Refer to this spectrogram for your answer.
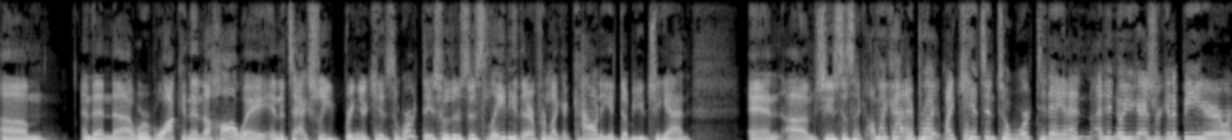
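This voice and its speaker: Talking at a very fast pace, a man with a high pitch makes very wide pitch swings. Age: 50s. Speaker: comedian. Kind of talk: casual chat.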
